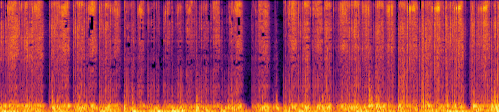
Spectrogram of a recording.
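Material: Metal mesh.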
